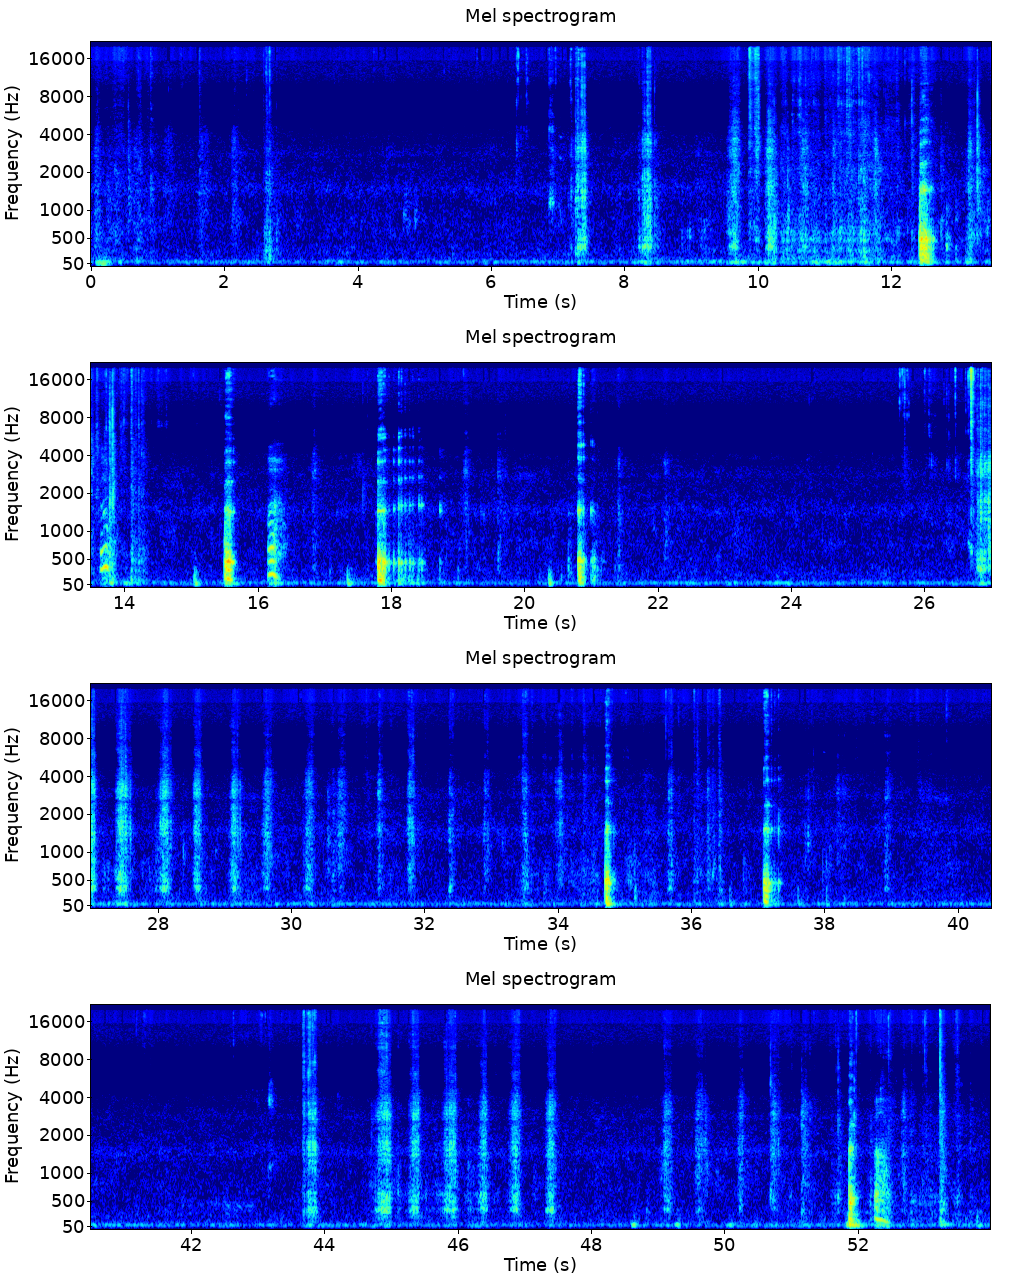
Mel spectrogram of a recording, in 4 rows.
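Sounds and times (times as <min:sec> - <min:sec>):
potato chips crunching: 0:06.4 - 0:07.6, 0:08.2 - 0:08.6, 0:09.6 - 0:14.2, 0:25.7 - 0:34.5, 0:43.2 - 0:44.0, 0:44.7 - 0:47.6, 0:49.0 - 0:53.4.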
